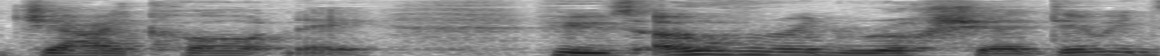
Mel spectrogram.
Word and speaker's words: Jai Courtney: Now, the plot of number 5 basically follows John McClane's son, played by, I believe his name's pronounced Jai Courtney, who's over in Russia doing some spy shit,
